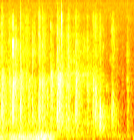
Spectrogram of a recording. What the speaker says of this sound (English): So let's give them a round of applause before we get started.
